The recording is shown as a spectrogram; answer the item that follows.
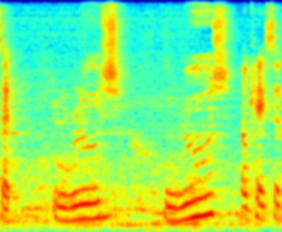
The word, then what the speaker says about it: Uruz: In this case, it's Uruz, or some people will pronounce that Uruz. Uruz. Okay, so that Z is kind of like a J and a Z sound together.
